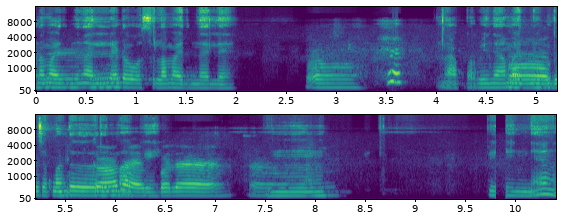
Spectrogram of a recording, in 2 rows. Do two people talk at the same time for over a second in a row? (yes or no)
yes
